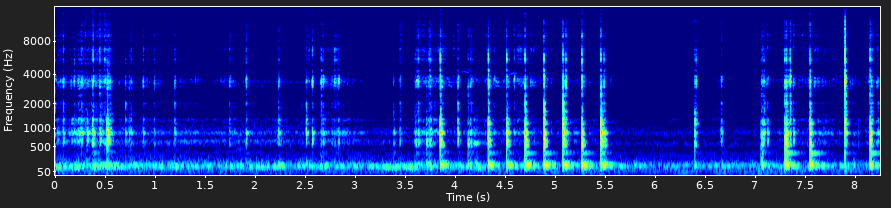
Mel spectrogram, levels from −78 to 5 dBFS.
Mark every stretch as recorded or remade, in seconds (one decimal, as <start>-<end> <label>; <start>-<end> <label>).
0.0-6.1 recorded; 6.1-6.8 remade; 6.8-8.3 recorded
